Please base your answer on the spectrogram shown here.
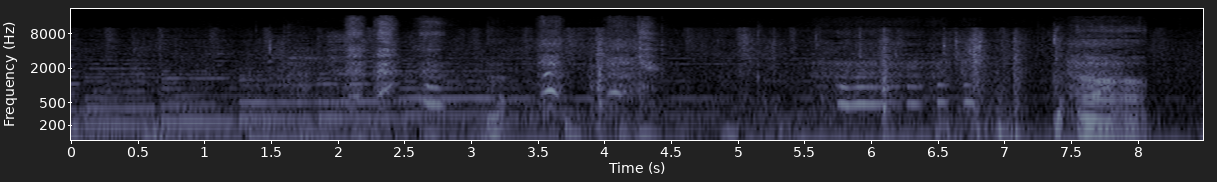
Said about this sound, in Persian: گریه نکن. چرا گریه میکنی؟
